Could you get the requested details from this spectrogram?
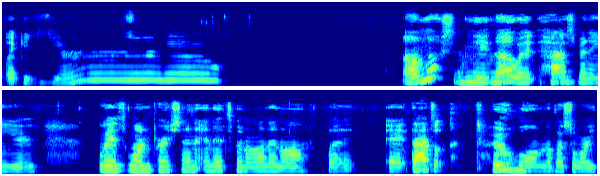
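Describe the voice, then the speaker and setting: A young woman co-hosting a casual chat podcast, speaking in a loose, halting way full of fillers. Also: medium pitch, darkish tone. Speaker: podcast co-host.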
